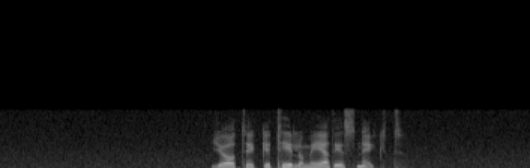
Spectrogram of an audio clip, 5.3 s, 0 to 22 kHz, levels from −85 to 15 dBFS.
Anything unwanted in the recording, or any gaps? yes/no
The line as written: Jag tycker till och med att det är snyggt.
no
